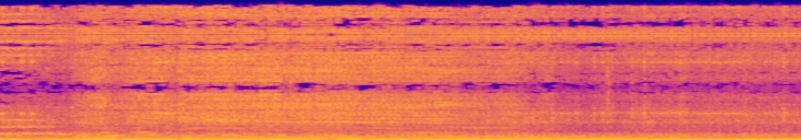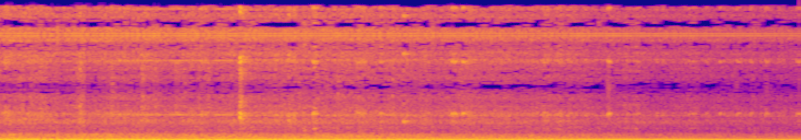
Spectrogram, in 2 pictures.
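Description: Four-cylinder engine of a Ford Escort race car, heard loud from inside its stripped cabin. The revs drop in steps over the first two to three seconds, then hold steady, over road and wind noise.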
